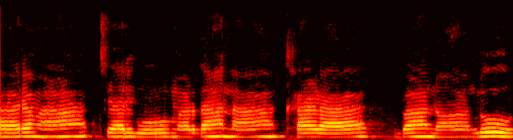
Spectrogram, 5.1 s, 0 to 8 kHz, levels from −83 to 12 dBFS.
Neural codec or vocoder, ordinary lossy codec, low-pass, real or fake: codec, 16 kHz, 4 kbps, FreqCodec, larger model; none; 7.2 kHz; fake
